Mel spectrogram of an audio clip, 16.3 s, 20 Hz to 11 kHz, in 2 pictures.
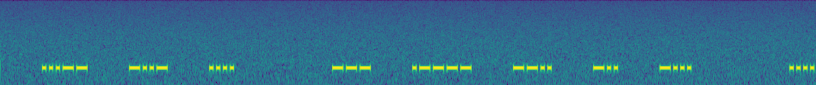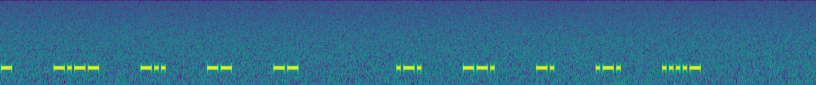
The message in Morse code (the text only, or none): … O1ZDB 4YDMM RGNR4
